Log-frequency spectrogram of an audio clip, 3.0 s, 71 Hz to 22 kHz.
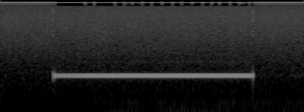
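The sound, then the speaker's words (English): A telephone dial tone as hosts of Hot 101.5 radio in Tampa Bay place an on-air call: one steady, unbroken hum lasting about two seconds, loud and clear against faint background noise, with no talking. “So let's try to get Lindsay on the phone and figure this out.”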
